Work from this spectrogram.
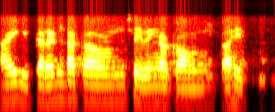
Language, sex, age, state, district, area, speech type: Marathi, male, 18-30, Maharashtra, Kolhapur, urban, conversation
